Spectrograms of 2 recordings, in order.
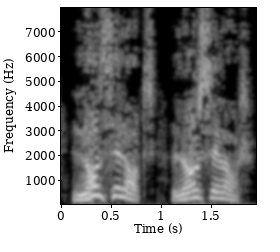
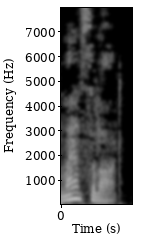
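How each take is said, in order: First: Put-on higher, louder French-accented cheer; French accent yell. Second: Said in the usual way. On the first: A narrator's reading. Frenchman cheering his horse, French-accented yell. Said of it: "in his French accent".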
